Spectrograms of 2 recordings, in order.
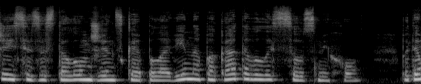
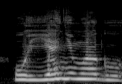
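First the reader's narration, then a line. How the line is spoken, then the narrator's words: Laughing loudly. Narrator (Russian): хохотала Аня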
